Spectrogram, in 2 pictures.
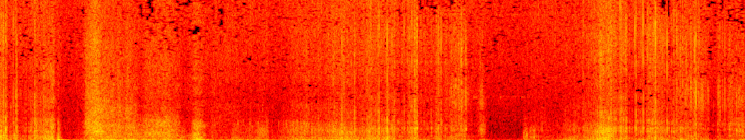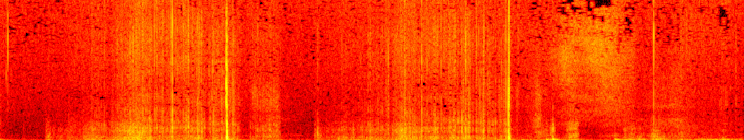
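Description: Long acrylic nails scratch a round grey foam windscreen covering a microphone, producing a continuous muffled, low-heavy rustling and scraping. The texture swells and dips in waves, with a few sharp ticks standing out as the nails catch the foam.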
